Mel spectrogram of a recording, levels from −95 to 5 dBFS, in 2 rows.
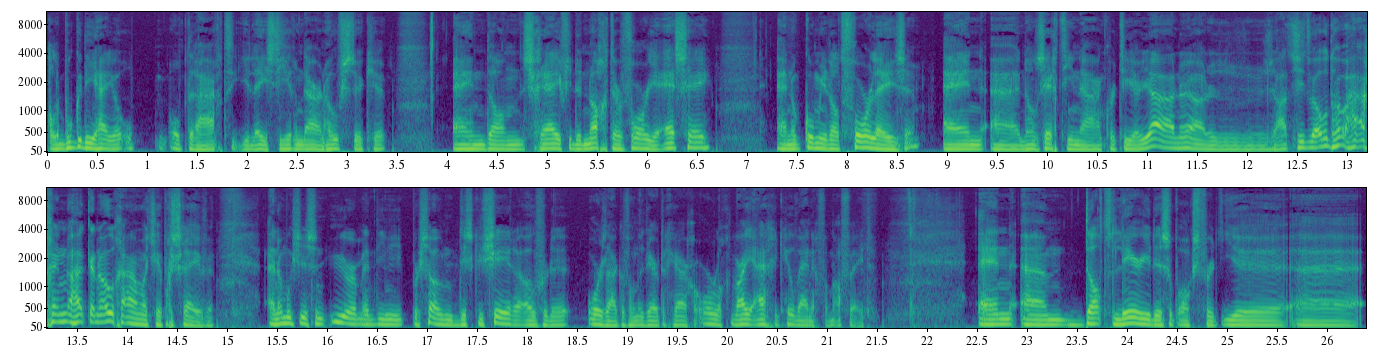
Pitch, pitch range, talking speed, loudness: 105 Hz, 100-120 Hz, 205 wpm, -19 LUFS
